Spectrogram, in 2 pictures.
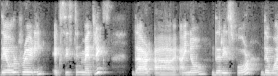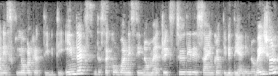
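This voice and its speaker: A woman speaks with a Mexican accent at a fairly high pitch. Her pitch variation is ordinary. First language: Spanish. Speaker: academic researcher. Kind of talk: conference presentation. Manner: halting, with many repetitions and fillers.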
